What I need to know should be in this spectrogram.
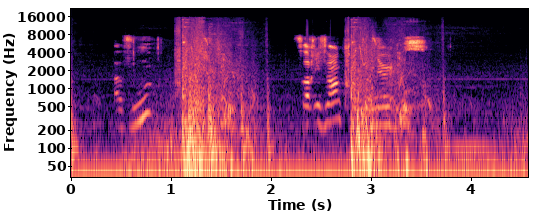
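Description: A pickaxe strikes wood with sharp thuds.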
